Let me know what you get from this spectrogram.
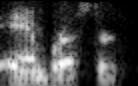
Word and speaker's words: Ambrester: Oh, it's everybody says it differently. I've gotten used to it. I say Ambrester.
